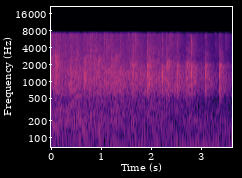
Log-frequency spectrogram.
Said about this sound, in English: Yeah, you should clap. It's a good thing.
